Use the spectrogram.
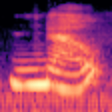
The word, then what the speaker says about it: know: Number 1 was no. Remember, there's a silent letter in the beginning of that.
